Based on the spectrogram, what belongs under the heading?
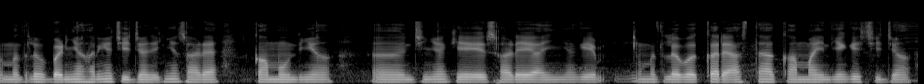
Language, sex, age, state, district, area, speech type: Dogri, male, 18-30, Jammu and Kashmir, Udhampur, rural, spontaneous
